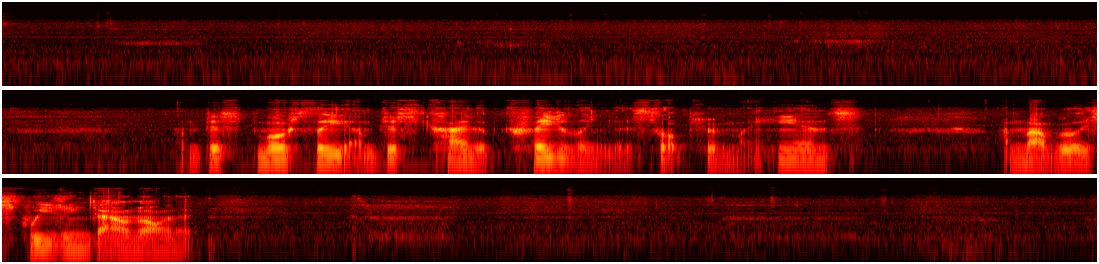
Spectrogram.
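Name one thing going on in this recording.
A wooden tool scrapes softly against soft clay.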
